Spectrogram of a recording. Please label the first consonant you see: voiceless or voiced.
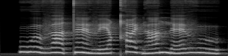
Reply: voiced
